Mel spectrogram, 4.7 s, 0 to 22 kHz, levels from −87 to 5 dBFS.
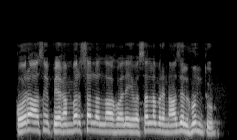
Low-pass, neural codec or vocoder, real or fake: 7.2 kHz; none; real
